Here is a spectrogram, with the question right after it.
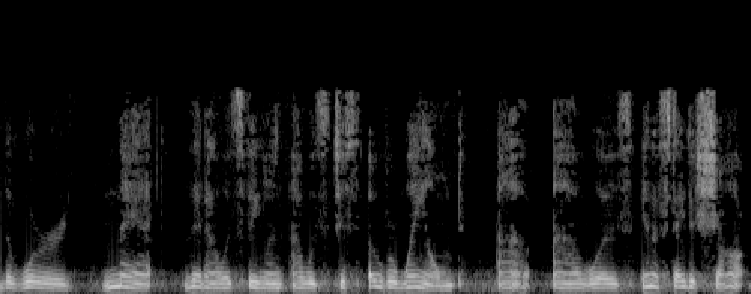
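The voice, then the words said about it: Southern American accent with twang. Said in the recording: “和一般的 American accent, neutral accent 很不一样啊 ... So the southern accent ... 南方口音一个最最大的一个特色就是有很多 就是像弹簧的声音 ... So you call it the southern twang.”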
